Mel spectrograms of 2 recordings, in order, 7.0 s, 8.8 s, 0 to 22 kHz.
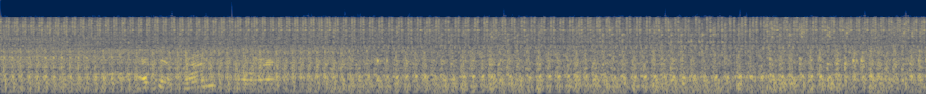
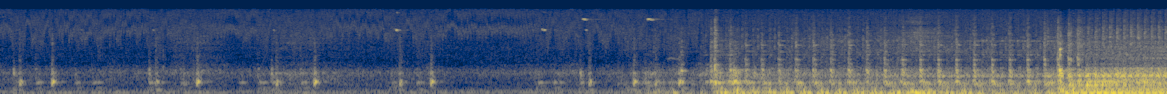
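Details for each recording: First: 1993 Club Car Precedent golf cart, after sitting over six months, now started after spark plug cleaning: small single-cylinder engine chugging steadily with fast even beat, no misses; running fine. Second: 1993 Club Car golf cart engine after sitting 6+ months, carburetor cleaned and refitted; sharp uneven pops about four a second, then a louder lumpy run that never smooths. Rough running; owner suspects a vacuum leak.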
